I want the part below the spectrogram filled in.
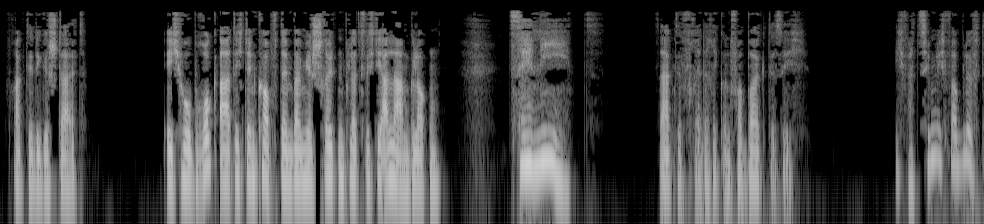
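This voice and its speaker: A woman narrating a first-person novel as an audiobook, reading in an expressive, dramatic way. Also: low voice, slightly rough, no room sound.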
